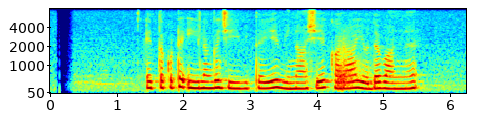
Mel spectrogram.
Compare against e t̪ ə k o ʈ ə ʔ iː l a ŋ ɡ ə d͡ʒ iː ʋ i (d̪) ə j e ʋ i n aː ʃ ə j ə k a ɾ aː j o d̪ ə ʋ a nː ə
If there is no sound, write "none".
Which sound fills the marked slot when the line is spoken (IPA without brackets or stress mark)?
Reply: t̪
